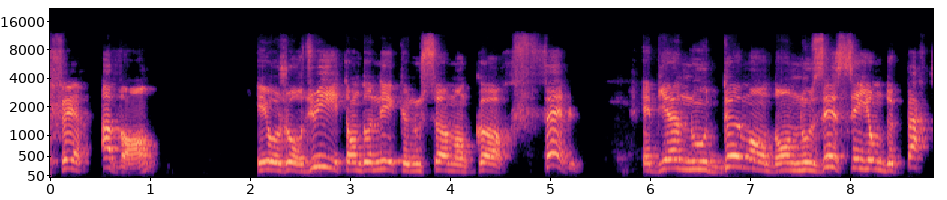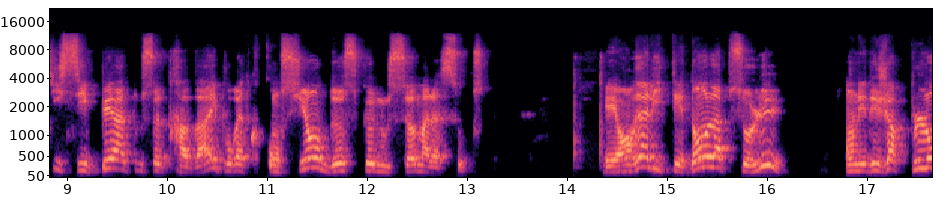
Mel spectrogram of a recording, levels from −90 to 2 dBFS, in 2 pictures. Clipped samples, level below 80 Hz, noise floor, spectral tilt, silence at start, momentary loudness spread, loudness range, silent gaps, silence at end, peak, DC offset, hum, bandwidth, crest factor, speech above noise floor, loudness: under 0.1%; -84 dBFS; under -90 dBFS; -2.5 dB/octave; 0 s; 7 LU; 3 LU; 1.36-1.43 s, 1.91-1.95 s, 13.46-13.52 s, 16.45-16.50 s; 0 s; -2 dBFS; under 0.1%; none; 12.5 kHz; 16 dB; over 72 dB; -18 LUFS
